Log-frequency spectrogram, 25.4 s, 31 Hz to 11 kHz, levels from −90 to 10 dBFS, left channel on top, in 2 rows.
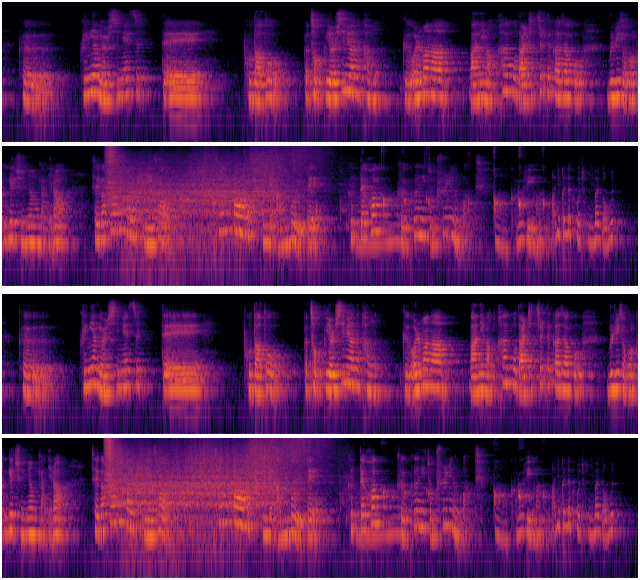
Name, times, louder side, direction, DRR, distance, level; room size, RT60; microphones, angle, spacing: voice 1, 0.4-1.0 1.6-2.8 3.2-4.0 4.8-5.5 6.0-7.5 8.0-8.9 9.3-13.9 14.5-16.1 16.9-19.0 19.6-20.2 20.6-22.3 23.2-23.5, right 1 dB, 60° right, 4 dB, 1.5 m, -31 dB
sound 1, 14.7-19.8, right 5 dB, 85° right, 1.1 m, -35 dB
sound 2, 15.9-17.2 17.5-23.8, left 3 dB, 65° left, 1.1 m, -46 dB
voice 2, 19.8-20.9 22.6-24.9, left 1 dB, 5° left, 6 dB, 0.4 m, -41 dB
13.0 x 7.4 x 5.5 m, 1.1 s
head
